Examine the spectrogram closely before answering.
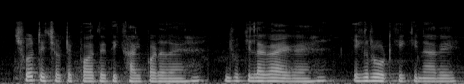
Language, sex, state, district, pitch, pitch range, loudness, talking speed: Hindi, male, Uttar Pradesh, Hamirpur, 150 Hz, 140-165 Hz, -27 LUFS, 195 wpm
